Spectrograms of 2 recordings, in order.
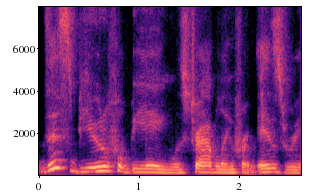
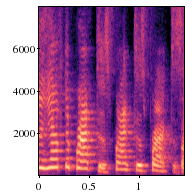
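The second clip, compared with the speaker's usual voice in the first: higher, lightly voiced insistent coach; a friend's coaching; 10 semitones higher, 4 dB louder, faster than usual. Israeli friend urging her to practice, lightly insistent. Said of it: "she said".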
